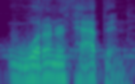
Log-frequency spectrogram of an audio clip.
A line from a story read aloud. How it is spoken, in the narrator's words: I asked in a trembling voice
